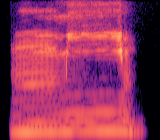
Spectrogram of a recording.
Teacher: मीम पे आपको जरा सा दोनों होंठों को दबाना पड़ता है, बंद करना पड़ता है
